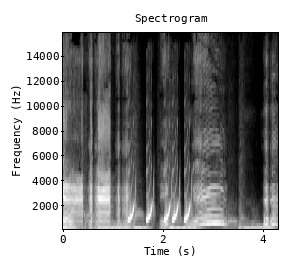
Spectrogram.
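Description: Upbeat children's background music with a pulsing bass, overlaid with cartoon sound effects: a few quick rising pitch sweeps about one and a half seconds in, then one long boing-like tone that rises and falls near the three-second mark.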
